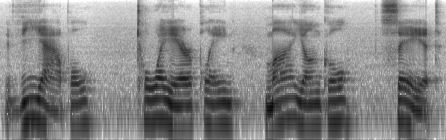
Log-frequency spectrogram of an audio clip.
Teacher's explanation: In all these examples we see that the linking or the glide consonant between the 2 vowels is a Y. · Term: Y glide consonant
